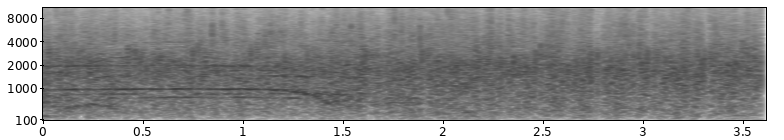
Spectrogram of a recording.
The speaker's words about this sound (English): That's a lot of fake applause. No, they're a nice crowd.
